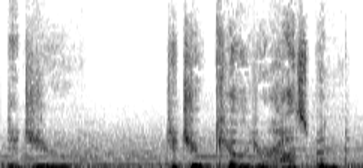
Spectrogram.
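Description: An actor playing an earnest, wordy obituary writer who narrates an audio drama in a deliberate, deadpan way. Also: male voice, medium pitch. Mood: nervous, curious. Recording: faint music behind.

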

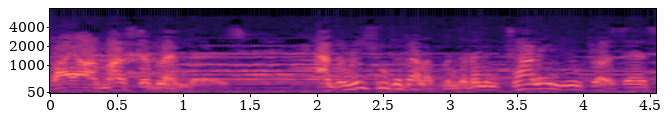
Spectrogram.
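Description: A man's voice: mid-range voice, huge pitch swings, brisk, over music. A man announcing a 1960s radio advertisement with an emphatic, polished sales delivery. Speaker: commercial announcer. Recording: muffled old radio recording.

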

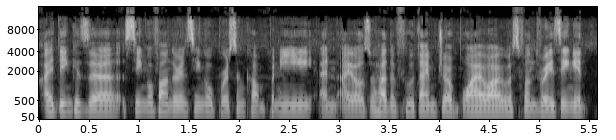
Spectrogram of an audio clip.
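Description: A woman from Bulgaria in her thirties, a startup founder answering interview questions in a measured, businesslike way. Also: medium pitch, flat delivery, darkish tone, clear, resonant tone, no echo.

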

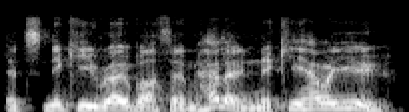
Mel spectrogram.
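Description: A man's voice: mid-range voice, big pitch swings, a little fast. A man hosting an interview show, talking in a chatty, upbeat way with fillers and restarts. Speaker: podcast host. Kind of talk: casual interview chat.

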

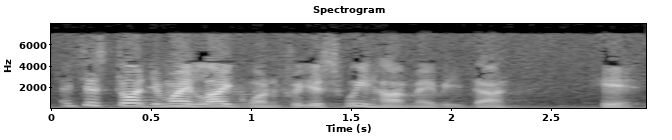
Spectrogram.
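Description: An actor playing a sly, streetwise convict boss with slangy, mock-courteous talk in a 1950s radio drama. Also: male voice, on the high side, wildly swooping pitch, brisk, a bit bright, breathy edge, exaggerated voice. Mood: sly, needling. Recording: dull, noisy 1950s radio recording.

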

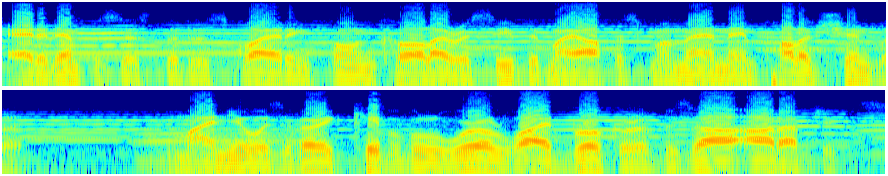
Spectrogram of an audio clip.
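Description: A hard-boiled American private eye, played by a male actor, speaks low in a tough, clipped, unflappable way. It is vintage radio detective drama, with music behind the voice. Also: a little fast, close to an everyday voice, low-quality recording. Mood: tense narration. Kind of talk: 1940s radio detective acting, first-person narration.

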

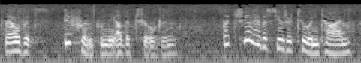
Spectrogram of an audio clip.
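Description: A woman's voice: low-pitched, very animated, normal speed. An actress playing a proud, reflective middle-aged village mother in a 1940s radio drama. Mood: wistful pride. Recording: muffled hissy 1940s radio recording.

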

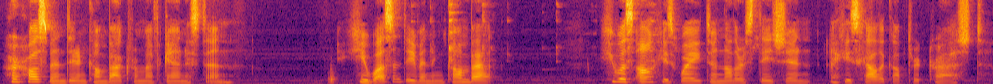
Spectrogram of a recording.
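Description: Actress doing a kindly middle-aged farm mom, gentle and proud, creaky voice, audio drama. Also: female voice, medium pitch, moderate pace, lightly acted. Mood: soft, sorrowful. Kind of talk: naturalistic audio drama dialogue.

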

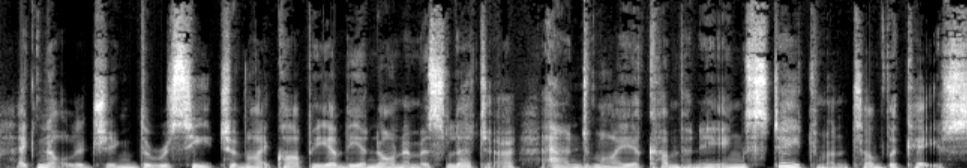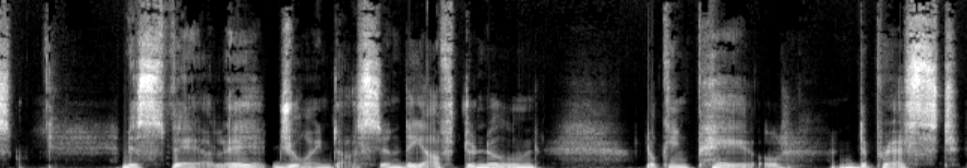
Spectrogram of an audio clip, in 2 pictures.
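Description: A man narrates a classic novel in a formal, theatrical style. His voice is husky and creaky, and his pitch rises and falls dramatically across each phrase. The sound is close and dry. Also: a little mellow, dry recording. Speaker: audiobook narrator reading as a lawyer.

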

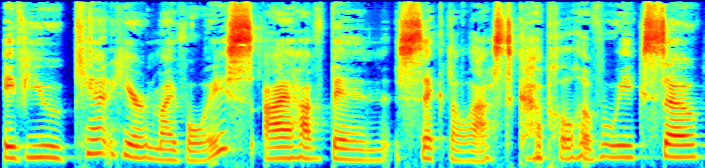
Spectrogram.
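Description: A woman hosting a money podcast, hoarse and froggy from a recent cold, chatting casually and laughing between points. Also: mid-range voice, takes it slowly, darkish tone. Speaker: podcast host. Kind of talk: casual solo podcast talk.

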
